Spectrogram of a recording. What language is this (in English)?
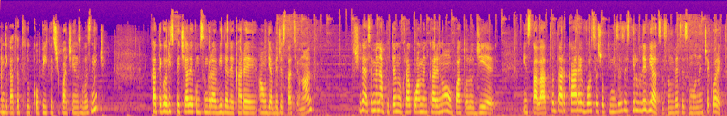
Romanian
